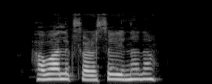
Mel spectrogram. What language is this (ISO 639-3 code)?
pus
